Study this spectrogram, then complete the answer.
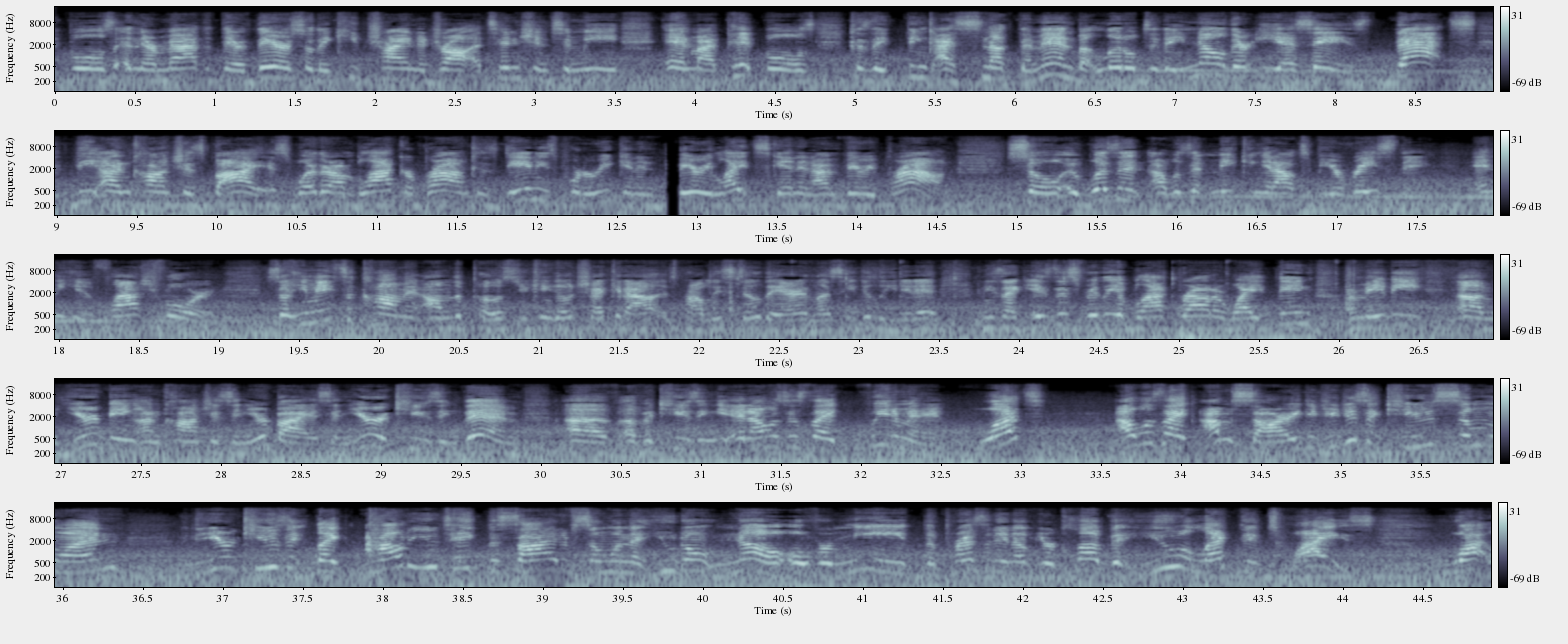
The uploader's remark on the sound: an episode that is uploaded directly from my phone from a voice memo or a live.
